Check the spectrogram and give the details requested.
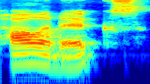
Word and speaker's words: politics: would say is that because it's far away from the stressed syllable and it starts that syllable politics you can hear it sounds strange if I say politics politics I'm definitely using an aspirated true tea there so I'm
